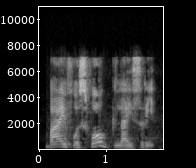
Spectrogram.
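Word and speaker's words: bisphosphoglycerate: 2 bi, I pronounce bi tapi ejaan BIS biphosphoglycerate.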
